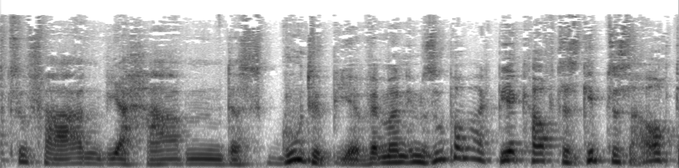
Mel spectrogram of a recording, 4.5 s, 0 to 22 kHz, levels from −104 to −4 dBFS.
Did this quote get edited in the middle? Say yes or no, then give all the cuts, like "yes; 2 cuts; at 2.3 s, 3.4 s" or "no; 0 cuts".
no; 0 cuts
